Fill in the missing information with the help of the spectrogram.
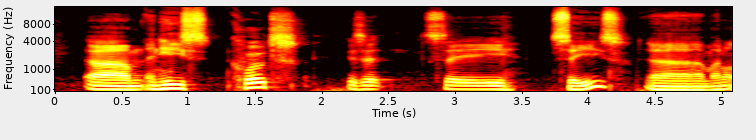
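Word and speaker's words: Sieyès: that the nation, and he quotes, is it Sayes? I don't know how to pronounce that person's What page name. on? 218. It's S-I-E-Y-E with an accent, S. CAAs?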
